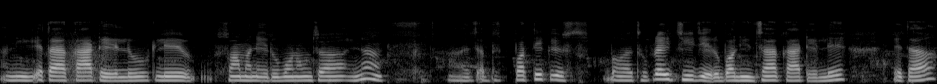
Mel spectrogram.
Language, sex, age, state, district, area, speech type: Nepali, female, 30-45, West Bengal, Jalpaiguri, urban, spontaneous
